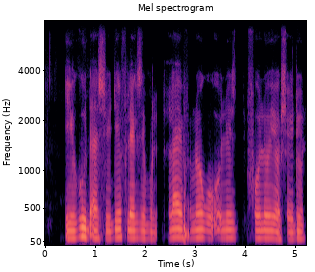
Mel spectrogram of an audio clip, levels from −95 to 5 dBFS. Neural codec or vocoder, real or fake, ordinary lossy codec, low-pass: none; real; Opus, 24 kbps; 7.2 kHz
